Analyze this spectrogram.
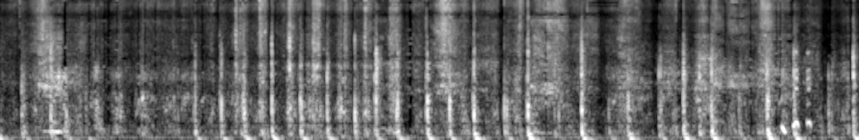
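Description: Shoes scuffing, scraping and stamping on icy concrete as a man keeps slipping and catching himself: rapid, irregular scrapes and stomps, several a second.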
